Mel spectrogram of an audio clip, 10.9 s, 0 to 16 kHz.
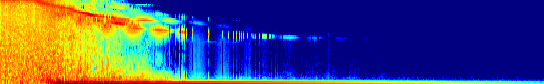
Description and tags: nord glitch 013
A noisy that breaks up into a big bass sound. Created with FM feedback using a Nord Modular synth.
glitch, fm, bass, fade, noise, loud, digital, nord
